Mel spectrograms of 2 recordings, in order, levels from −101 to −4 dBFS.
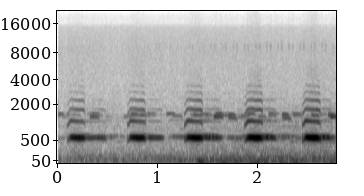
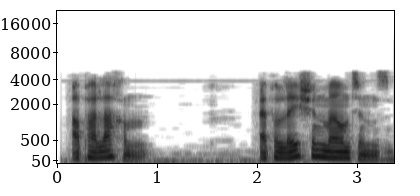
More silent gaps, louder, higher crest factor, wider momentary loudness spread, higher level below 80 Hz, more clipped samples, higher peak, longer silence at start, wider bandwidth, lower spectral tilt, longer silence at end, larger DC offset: neither; first, -15 LUFS vs -18 LUFS; about the same, 14 dB vs 18 dB; first, 15 LU vs 11 LU; about the same, -38 dBFS vs -40 dBFS; neither; about the same, 0 dBFS vs 0 dBFS; about the same, 0.1 s vs 0.15 s; second, 3 kHz vs 5.2 kHz; second, -6.5 dB/octave vs -11.5 dB/octave; about the same, 0 s vs 0 s; neither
